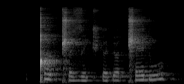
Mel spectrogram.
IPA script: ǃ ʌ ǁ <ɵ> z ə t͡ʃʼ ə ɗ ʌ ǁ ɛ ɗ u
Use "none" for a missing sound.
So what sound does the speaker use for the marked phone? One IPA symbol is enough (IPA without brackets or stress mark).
ə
